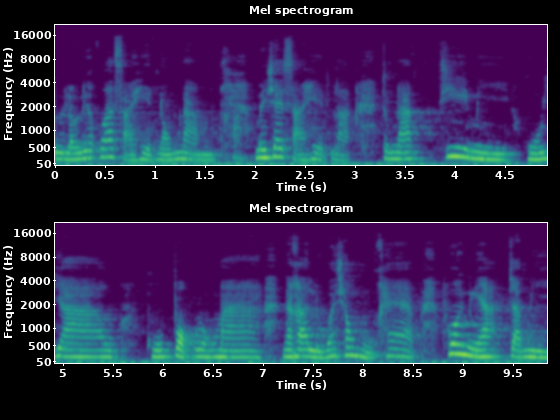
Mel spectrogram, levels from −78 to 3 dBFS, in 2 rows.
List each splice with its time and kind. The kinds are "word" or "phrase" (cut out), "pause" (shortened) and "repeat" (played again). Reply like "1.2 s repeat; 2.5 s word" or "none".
3.3 s phrase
